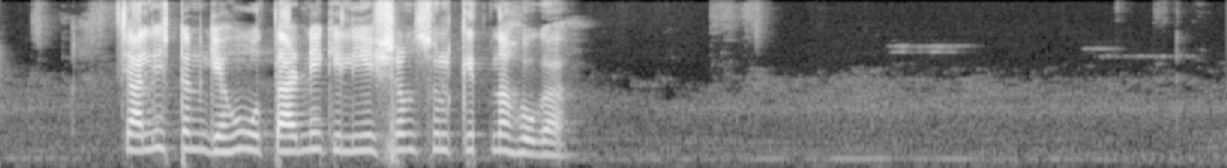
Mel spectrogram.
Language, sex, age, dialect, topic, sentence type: Hindi, female, 25-30, Marwari Dhudhari, agriculture, question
